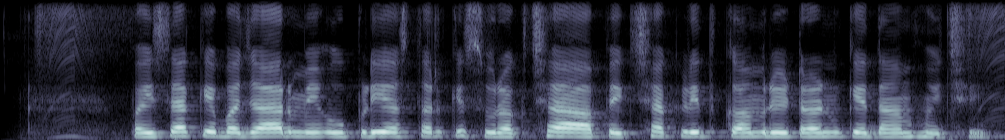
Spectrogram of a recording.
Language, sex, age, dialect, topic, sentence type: Magahi, male, 31-35, Western, banking, statement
